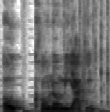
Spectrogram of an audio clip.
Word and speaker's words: okonomiyaki: Okomiaki. Wait, can you spell it out for me? Yeah. Oki y a k i. Ok. Okonomiyaki.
